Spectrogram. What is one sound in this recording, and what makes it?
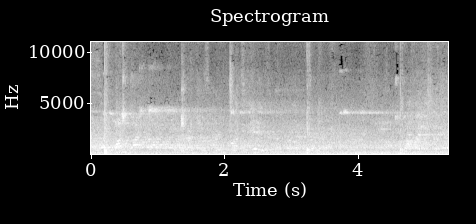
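A volleyball thuds sharply off a player's hands in a large echoing hall.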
